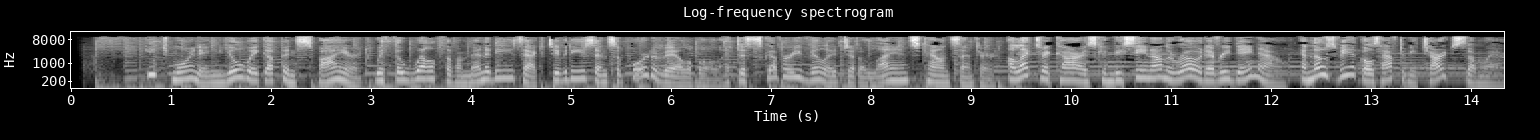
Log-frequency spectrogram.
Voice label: Bi-Lingual English Spanish

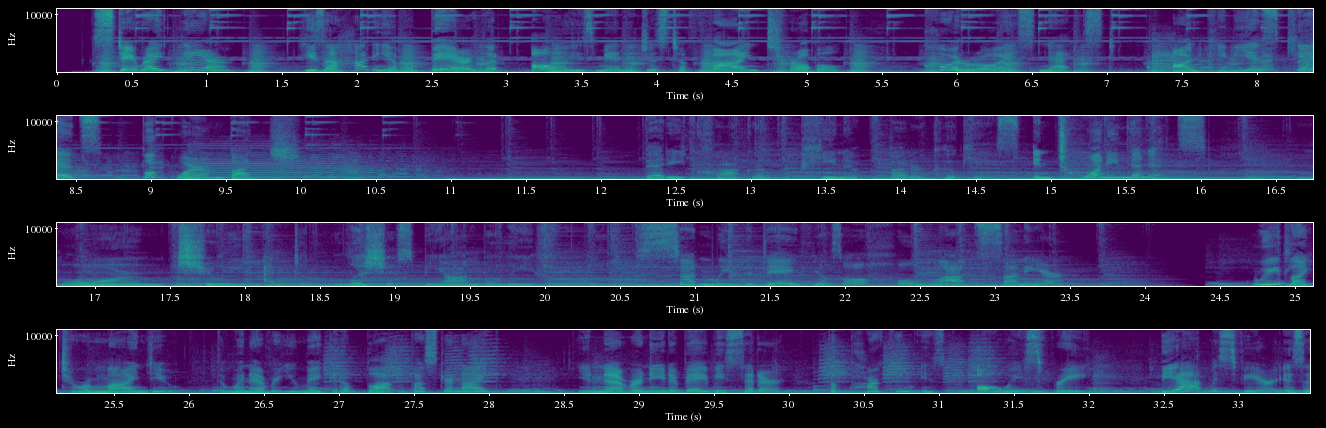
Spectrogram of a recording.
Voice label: VO Promo

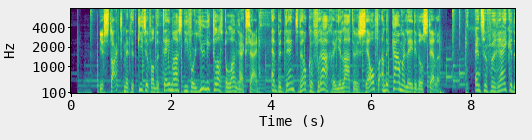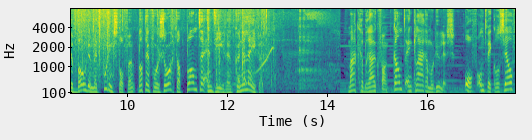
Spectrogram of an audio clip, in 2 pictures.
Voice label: Voice samples, Explainer

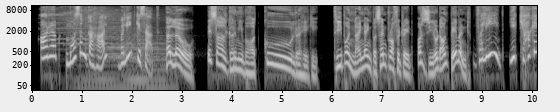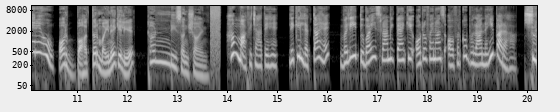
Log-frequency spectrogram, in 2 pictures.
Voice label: Hindi

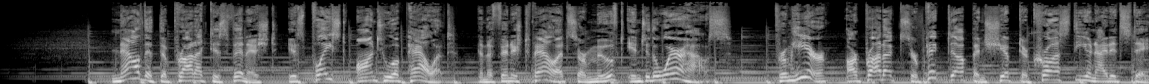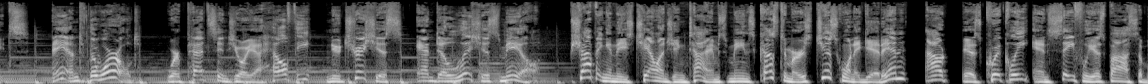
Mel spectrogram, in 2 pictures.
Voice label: Explainer Video

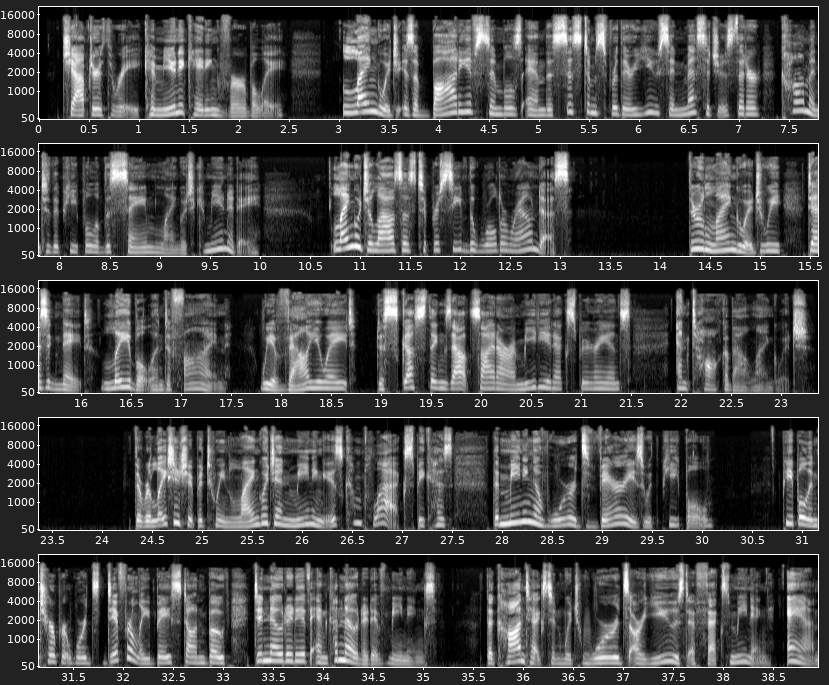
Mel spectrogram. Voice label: E Learning

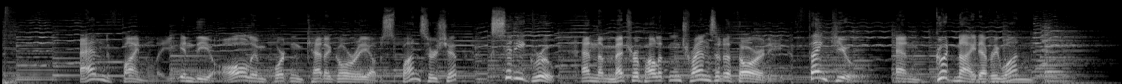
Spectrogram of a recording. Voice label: Retro and cheery

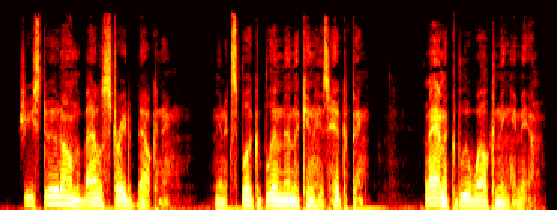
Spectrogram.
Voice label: American Texas Older

